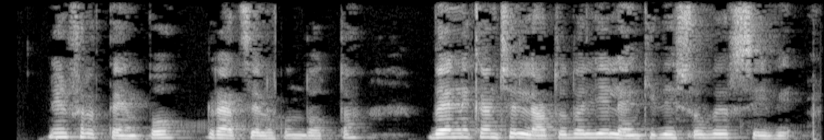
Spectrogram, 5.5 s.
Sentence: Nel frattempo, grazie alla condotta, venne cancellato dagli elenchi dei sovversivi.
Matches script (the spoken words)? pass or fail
pass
